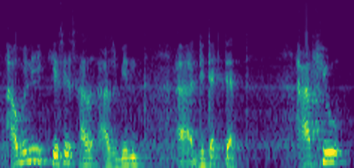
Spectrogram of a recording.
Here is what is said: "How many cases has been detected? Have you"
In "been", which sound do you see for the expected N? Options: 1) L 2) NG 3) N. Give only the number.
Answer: 3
